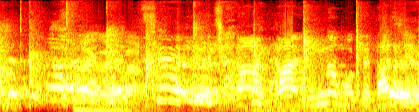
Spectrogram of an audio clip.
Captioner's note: laughing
